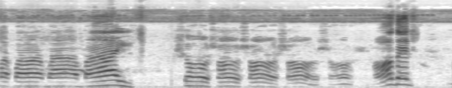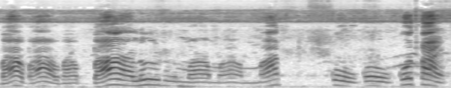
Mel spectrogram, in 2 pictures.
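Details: Acted stuttering in a comedy skit, with repeated syllables and words.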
